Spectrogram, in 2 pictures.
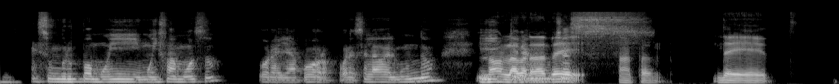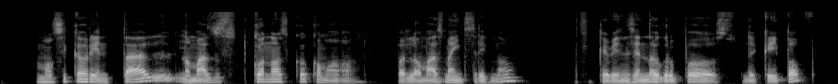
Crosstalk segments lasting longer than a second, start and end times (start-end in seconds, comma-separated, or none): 4.8-6.6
